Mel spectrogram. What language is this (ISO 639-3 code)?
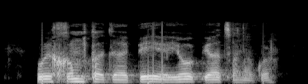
abk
